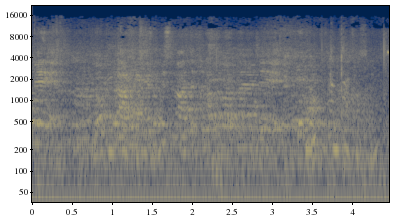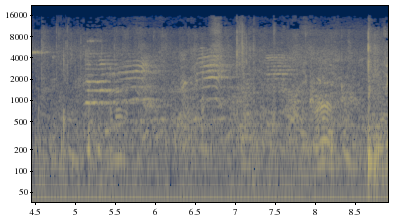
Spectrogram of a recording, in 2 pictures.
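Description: A crowd of children and adults chatters in a large echoing hall.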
